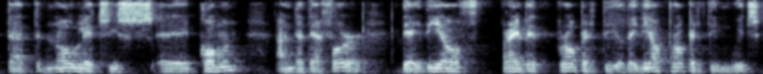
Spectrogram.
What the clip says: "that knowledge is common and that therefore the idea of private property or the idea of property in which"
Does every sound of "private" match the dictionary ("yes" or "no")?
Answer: no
